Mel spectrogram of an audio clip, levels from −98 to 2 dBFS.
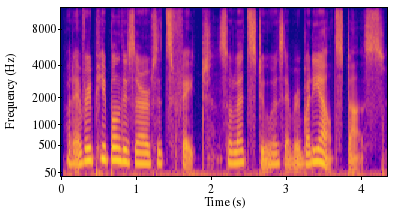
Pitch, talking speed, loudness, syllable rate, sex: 195 Hz, 180 wpm, -18 LUFS, 5.6 syllables/s, female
